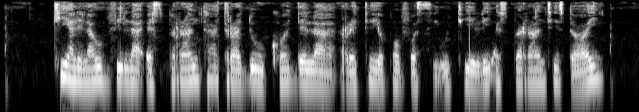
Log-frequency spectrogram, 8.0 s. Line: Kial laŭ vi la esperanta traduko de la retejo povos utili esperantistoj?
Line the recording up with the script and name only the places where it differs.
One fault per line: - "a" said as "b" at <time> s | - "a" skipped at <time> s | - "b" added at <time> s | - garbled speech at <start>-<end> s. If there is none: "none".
none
